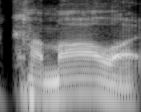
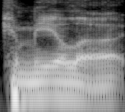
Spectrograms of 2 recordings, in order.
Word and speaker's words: Kamala: You know, everyone was like, "You're not pronouncing it right. It's Kamala. It's not Camilla."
